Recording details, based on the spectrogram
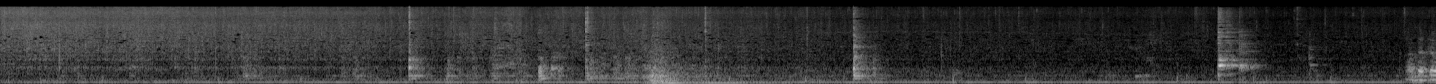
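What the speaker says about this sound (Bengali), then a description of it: "আদাটা ভাজা হয়ে গেছে" Grated ginger and whole cumin seeds fry in hot oil, a continuous sizzle with intermittent scrapes and clinks as a spoon stirs the pan, close up with no voices.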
